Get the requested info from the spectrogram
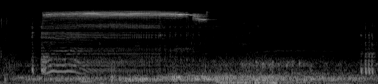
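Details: Beluga whale (Delphinapterus leucas) contact call, a thin sustained whistle with a brief wavering tone, used only when a beluga is isolated from the group, connecting a mother and calf; Canadian Arctic.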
